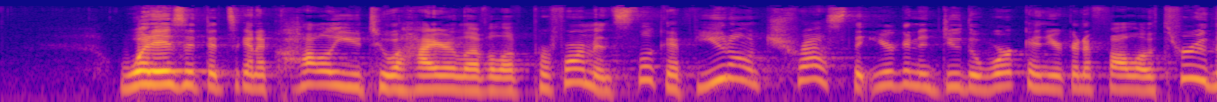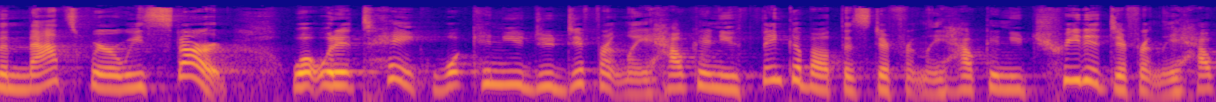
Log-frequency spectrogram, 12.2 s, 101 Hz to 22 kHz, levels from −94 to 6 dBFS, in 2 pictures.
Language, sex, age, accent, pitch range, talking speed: English, female, 30-49, American, 195-280 Hz, 295 wpm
